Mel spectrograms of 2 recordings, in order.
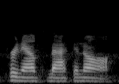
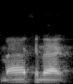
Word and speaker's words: Mackinac: it now okay so Anonymous woman here says it's Mackinac because it's French um people who don't know it always say it wrong it's been something we've laughed at Forever she says Mackinac is the bridge Mackinaw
